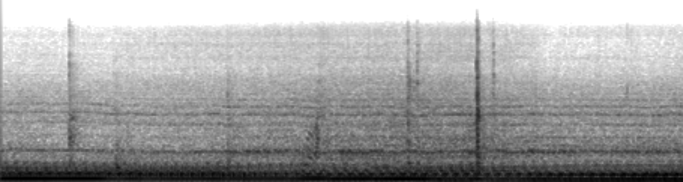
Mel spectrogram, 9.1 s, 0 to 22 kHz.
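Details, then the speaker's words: Car after earlier idle trouble, warming after cold start, low on fuel: light test revs up to about 2,000 rpm, rising smoothly and settling back with no stumble, popping or hesitation; revs cleanly. "I'll give it a few little test revs, sort of up to 2,000-ish or something, and see how we go."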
